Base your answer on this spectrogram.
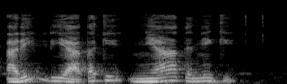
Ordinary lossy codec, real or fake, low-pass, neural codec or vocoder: Opus, 24 kbps; real; 10.8 kHz; none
